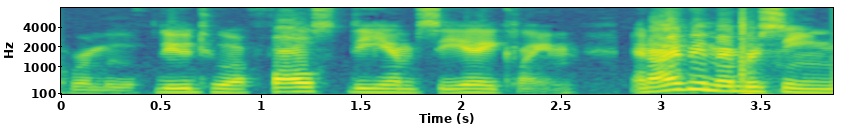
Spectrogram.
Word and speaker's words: DMCA: I said Christians file false DMCA claims, which I mispronounced DCMA in my video, and said atheists tend to do the same thing. As many people have informed me, no atheists have filed false DMCA claims against Christians.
